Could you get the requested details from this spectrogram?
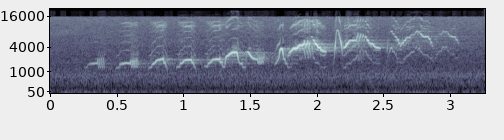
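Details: Thrush singing a fast, continuous warble of zigzagging whistled notes that climb steadily higher through the phrase and then flutter at the top, over a steady background hiss.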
